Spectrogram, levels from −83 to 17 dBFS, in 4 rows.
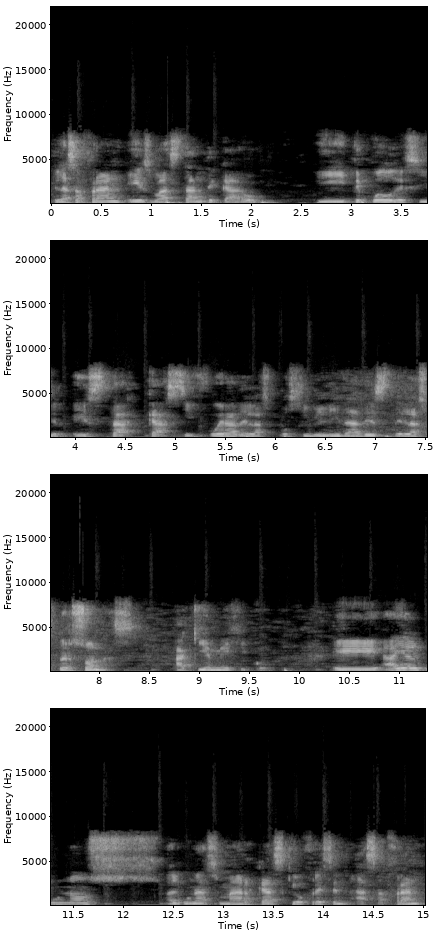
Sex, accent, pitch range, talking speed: male, Mexican, 105-145 Hz, 110 wpm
